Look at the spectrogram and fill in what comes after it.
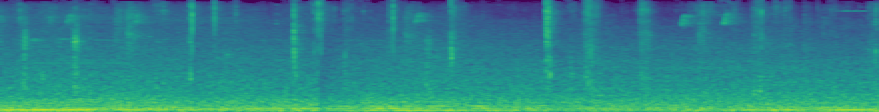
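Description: Close-up chewing and crunching of raw leafy greens, with irregular crisp snaps as stems are torn and bitten, over a steady low rumble.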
